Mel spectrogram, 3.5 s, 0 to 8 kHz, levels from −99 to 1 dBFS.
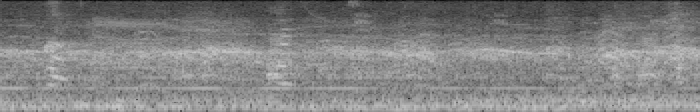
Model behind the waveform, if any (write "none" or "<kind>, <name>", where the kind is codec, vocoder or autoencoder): none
